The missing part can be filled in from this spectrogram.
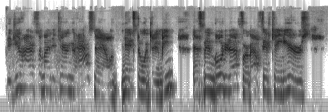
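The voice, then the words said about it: Distinctive regional accent. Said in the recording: “She's got a unique accent.”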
